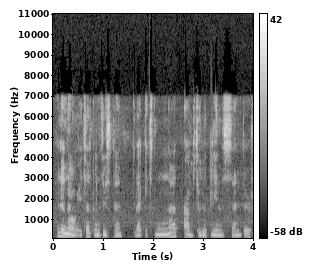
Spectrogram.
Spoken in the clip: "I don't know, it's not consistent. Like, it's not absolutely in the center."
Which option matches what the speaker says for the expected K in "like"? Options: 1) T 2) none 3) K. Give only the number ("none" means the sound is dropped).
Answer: 3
